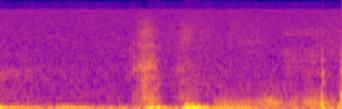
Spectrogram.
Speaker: Sadie is snoring. Sorry. If you can hear that. I don't know if you can hear it or not. She's our cavapoo.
